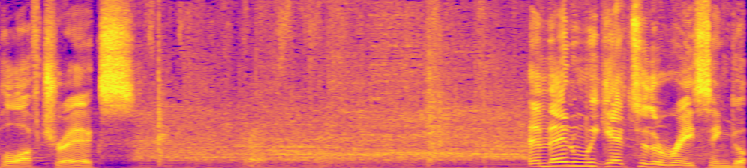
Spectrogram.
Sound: crowd is literally fucking dying rn

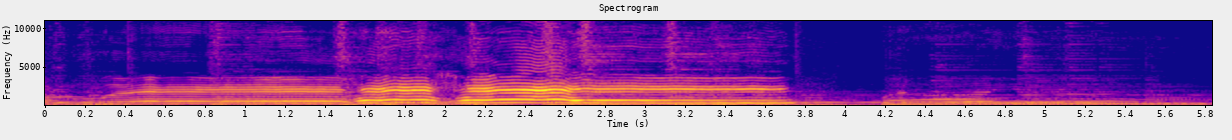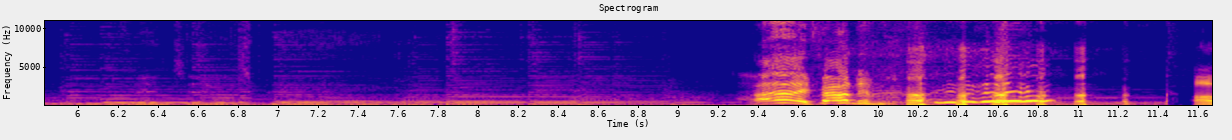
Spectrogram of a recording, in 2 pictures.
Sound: guitar softens; laughs

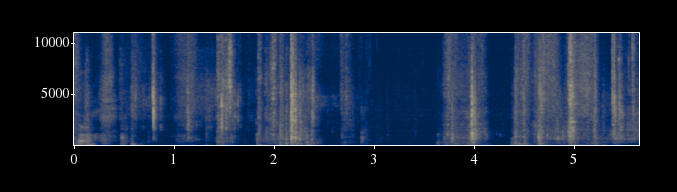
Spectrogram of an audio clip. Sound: plastic clattering

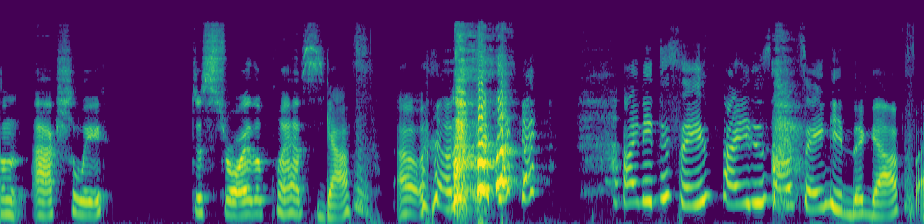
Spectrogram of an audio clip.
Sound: laughs

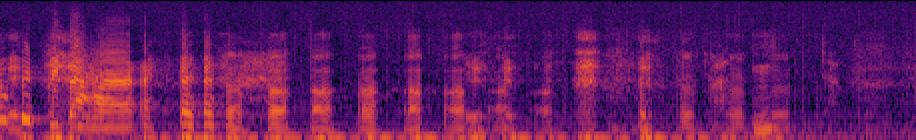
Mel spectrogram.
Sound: laughs

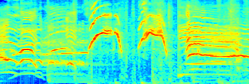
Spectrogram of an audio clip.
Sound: woman yells; cheering; screaming

